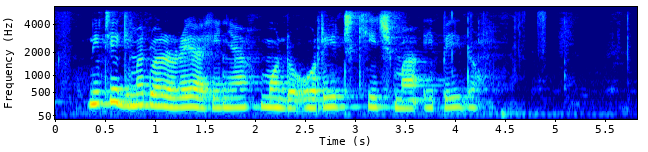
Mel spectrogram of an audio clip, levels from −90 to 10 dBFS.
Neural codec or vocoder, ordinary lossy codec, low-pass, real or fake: none; none; 5.4 kHz; real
